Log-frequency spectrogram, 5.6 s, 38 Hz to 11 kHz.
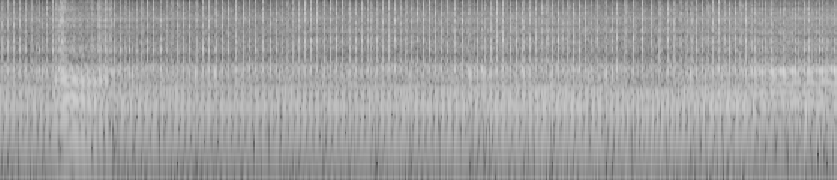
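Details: Echo ES2400 leaf blower with new replacement carburetor, high-speed mixture screw backed out in half and quarter turns: uneven drone whose revs climb and steady as it richens, showing it had been running lean.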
